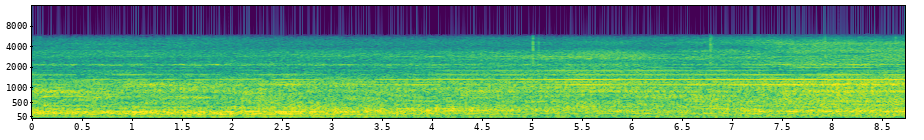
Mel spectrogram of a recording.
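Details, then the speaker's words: Rebuilt Mr. Heater Contractor Series torpedo heater at full fire, pressure gauge reading perfect: steady, even roar of burner and fan with no sputter, surging or popping; heater sounds really good and runs clean. "sounds really good and our pressure is perfect"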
